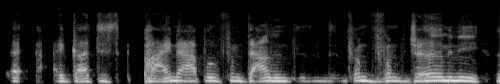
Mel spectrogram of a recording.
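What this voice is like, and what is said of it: Cartoonish put-on Austrian accent. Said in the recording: “My voice just sounds like a, for some reason, Austrian, and it sounds just like a cartoon Arnold.”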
